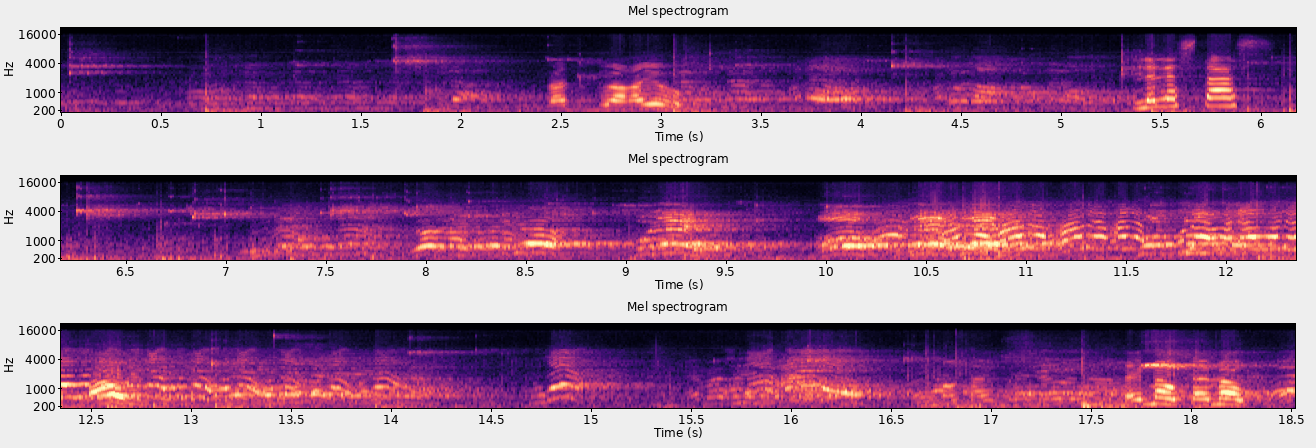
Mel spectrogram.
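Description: Sneakers squeak sharply on a hardwood floor in a large echoing hall.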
